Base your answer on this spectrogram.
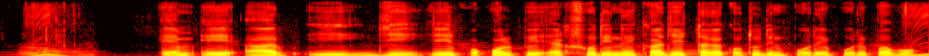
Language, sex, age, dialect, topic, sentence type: Bengali, male, 18-24, Jharkhandi, banking, question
